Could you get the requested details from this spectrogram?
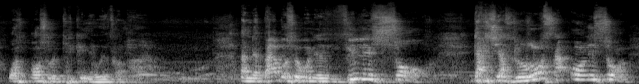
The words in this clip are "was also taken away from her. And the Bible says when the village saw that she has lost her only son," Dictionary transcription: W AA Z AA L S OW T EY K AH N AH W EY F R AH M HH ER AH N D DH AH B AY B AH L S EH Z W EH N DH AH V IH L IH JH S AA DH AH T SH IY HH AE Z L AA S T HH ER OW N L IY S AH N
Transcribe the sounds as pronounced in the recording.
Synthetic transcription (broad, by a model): W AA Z AA L S OW T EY K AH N AH W EY F R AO M HH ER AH N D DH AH B AY B AH L S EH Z W EH N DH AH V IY L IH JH S AA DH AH T SH IY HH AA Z L AA S T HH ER OW N L IY S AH N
